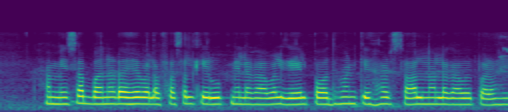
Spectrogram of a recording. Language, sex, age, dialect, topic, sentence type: Magahi, female, 31-35, Western, agriculture, statement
